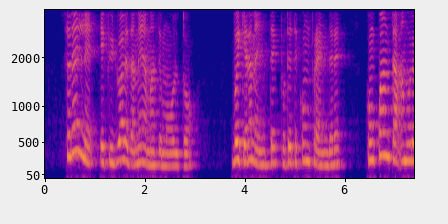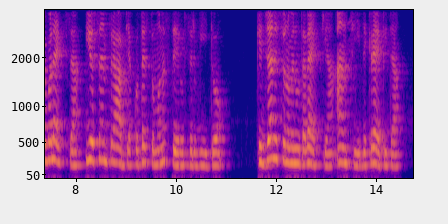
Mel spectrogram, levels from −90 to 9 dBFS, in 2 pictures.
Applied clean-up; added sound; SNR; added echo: none; none; none; none.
